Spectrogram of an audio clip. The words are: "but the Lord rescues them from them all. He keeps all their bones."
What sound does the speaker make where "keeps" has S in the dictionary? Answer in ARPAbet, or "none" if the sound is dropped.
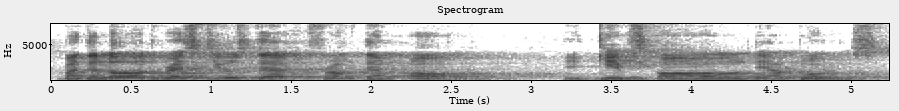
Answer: S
